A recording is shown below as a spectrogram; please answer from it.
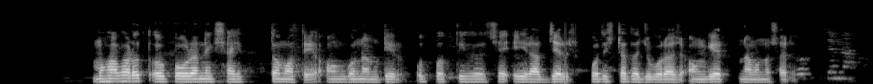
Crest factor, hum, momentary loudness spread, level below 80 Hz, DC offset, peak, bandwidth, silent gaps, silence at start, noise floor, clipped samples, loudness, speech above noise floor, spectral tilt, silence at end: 16 dB; none; 9 LU; -56 dBFS; under 0.1%; -2 dBFS; 7.6 kHz; none; 0.95 s; -77 dBFS; under 0.1%; -18 LUFS; 60 dB; -7 dB/octave; 0.2 s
